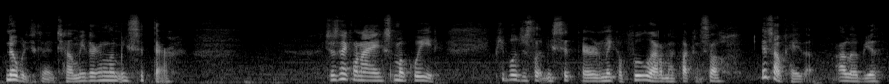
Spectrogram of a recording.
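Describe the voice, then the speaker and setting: Low-ish and darkish in tone, her voice moves quickly over slight background noise. She's a woman running a laid-back cooking stream from her own kitchen via phone, chatting to "y'all" while a bit overheated and out of breath.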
